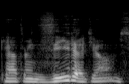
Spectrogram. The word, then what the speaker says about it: Catherine Zeta-Jones: Some people pronounce it Catherine Zeta-Jones or Catherine Zeta-Jones, but I've heard her pronounce it Catherine Zeta-Jones. Yeah, interesting.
